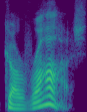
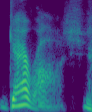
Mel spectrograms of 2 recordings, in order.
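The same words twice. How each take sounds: First: "garage" as guh-RAHZH, second syllable stressed; American stress. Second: "garage" as GA-razh, first syllable stressed. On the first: Teacher showing how we say it, "garage" stressed on the end. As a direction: slowly draw out RAHZH in "garage". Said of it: "We say garage". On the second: Teacher showing how UK speakers say it, "garage" stressed up front. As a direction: hit GA in "garage". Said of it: "They say". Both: Shown as a demonstration.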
